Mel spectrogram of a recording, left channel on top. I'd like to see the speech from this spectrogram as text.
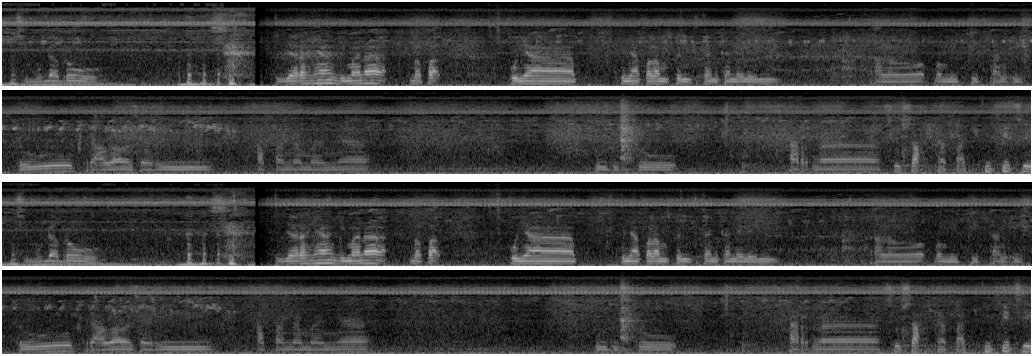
Masih muda, bro. Sejarahnya gimana Bapak punya kolam pembibitan ikan lele ini? Kalau pembibitan itu berawal dari itu karena susah dapat bibit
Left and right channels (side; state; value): both; normal; correlation 0.25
